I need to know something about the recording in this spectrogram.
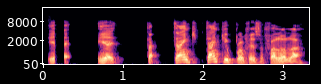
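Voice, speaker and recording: A man in a dry, close recording, with a mid-range voice. He is a university researcher and talks haltingly, with pauses and restarts as he works toward his question. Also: mid-range voice, lively intonation, no echo. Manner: hesitant, many fillers and restarts. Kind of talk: panel question. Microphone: video call.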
